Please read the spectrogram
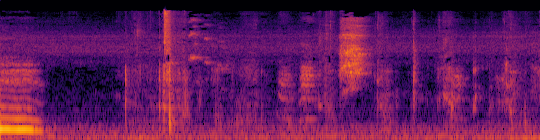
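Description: A pet parrot gives one short squawk right at the start, followed by scattered light clicks and taps.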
